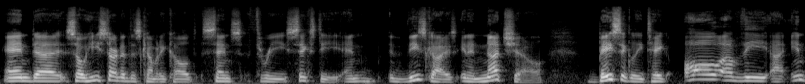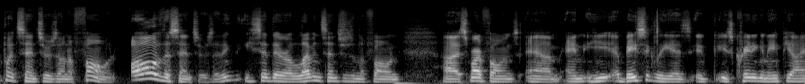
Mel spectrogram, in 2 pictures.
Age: 40-59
